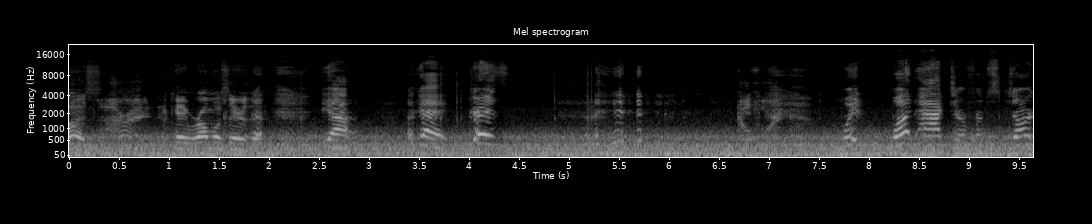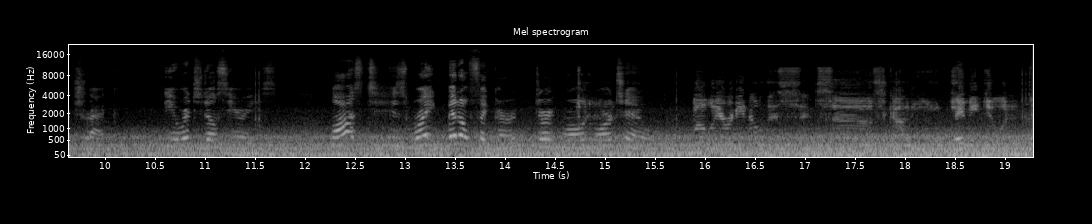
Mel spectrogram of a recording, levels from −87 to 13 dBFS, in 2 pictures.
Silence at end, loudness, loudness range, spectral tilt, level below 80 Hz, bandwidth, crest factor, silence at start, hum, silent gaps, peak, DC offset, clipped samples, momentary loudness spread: 0 s; -31 LUFS; 3 LU; -7 dB/octave; -36 dBFS; 13.5 kHz; 18 dB; 0 s; none; none; -12 dBFS; under 0.1%; under 0.1%; 9 LU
